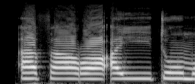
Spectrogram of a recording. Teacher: حرف را پہ زبر ہے تو ہم یہ حرف کو موٹی آواز میں پڑھیں گے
